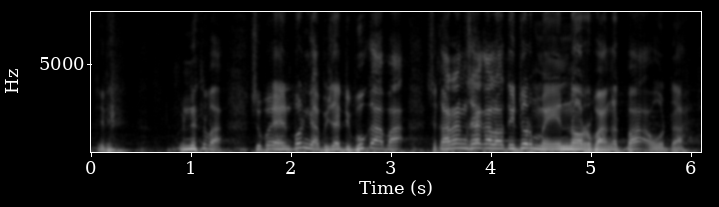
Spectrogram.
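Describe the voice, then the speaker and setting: A man in his forties telling a deadpan comic monologue, addressing the audience politely and spinning absurd twists with a straight face. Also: high voice, normal speed. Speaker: stand-up comedian. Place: virtual family gathering.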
